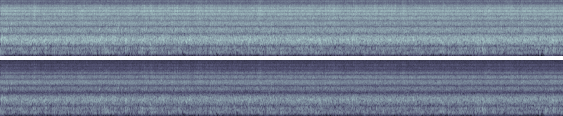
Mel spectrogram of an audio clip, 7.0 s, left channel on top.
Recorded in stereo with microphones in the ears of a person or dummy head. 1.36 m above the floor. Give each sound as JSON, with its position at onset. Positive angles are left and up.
{"t": 0.0, "sound": "running water", "side_deg": 60}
